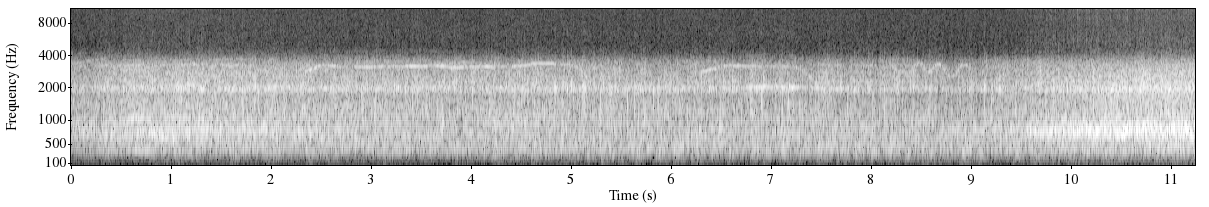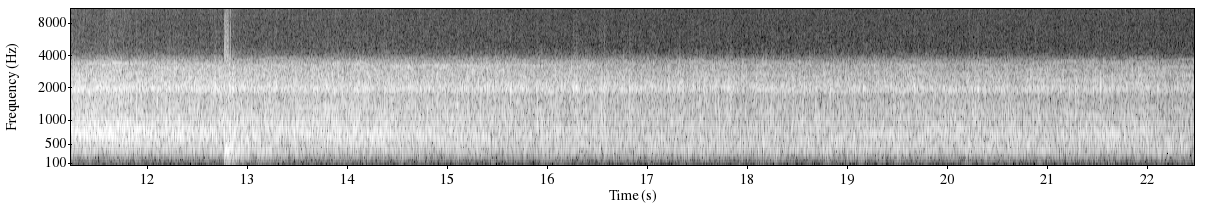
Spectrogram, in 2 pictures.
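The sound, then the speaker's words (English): A stadium crowd roars steadily as the Beavers football team, led by Coach D. Androsen, takes the field. The cheering swells louder partway through, with one sharp click near the peak and no talking. “Listen to the crowd welcome them.”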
